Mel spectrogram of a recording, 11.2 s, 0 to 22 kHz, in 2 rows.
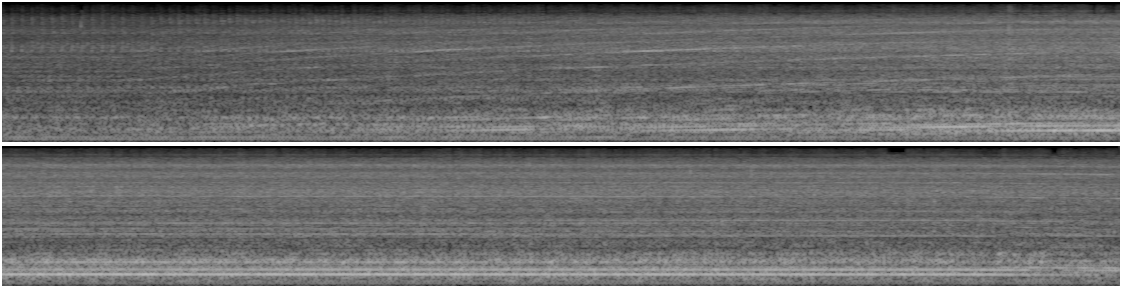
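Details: Electra ELEC1647A3 washing machine motor dying, ~10 wash cycles after new carbon brushes: rising electric whine climbs then holds high and steady with a rough edge; damaged worn commutator, needs new motor.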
